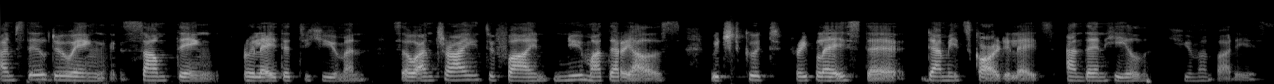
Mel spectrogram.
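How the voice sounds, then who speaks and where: In a Finnish accent, a woman speaks at a very slow pace with big swings in loudness, in a dry recording with no echo and a quiet background. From Finland. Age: 20s. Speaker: PhD researcher. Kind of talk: personal interview monologue. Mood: friendly, calm. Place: home room. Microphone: headset.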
